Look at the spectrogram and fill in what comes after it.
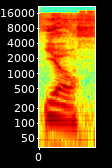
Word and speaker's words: Yeo: And then Yeo. On the Blues? – Yo, I think it's pronounced yo.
